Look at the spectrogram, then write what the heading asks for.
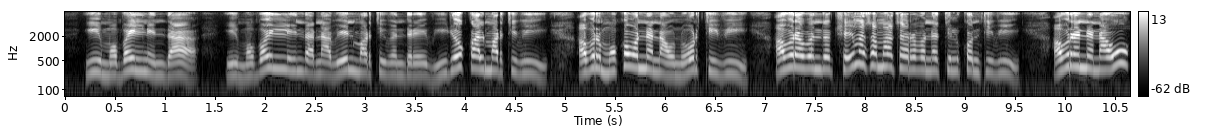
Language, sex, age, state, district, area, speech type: Kannada, female, 60+, Karnataka, Bangalore Rural, rural, spontaneous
